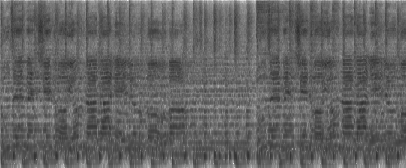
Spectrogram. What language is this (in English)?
Slovak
